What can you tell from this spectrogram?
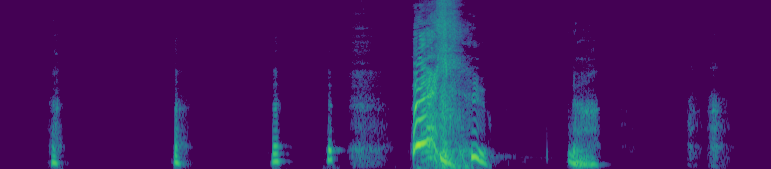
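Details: A bout of repeated sneezing from a male failing to hold them back: four short stifled sneezes, then one loud full sneeze and another strong one, with a faint last puff in a quiet room.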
